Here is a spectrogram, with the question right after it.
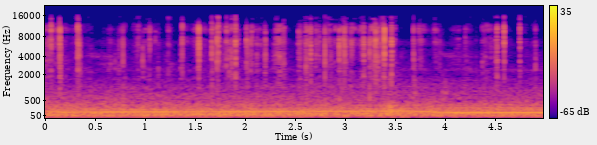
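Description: Long pink nails tap and scratch along the ridges of a black coated steel expanded-metal picnic bench in close-up. Quick, bright clicks and scrapes patter irregularly over a steady low hum that stays at an even, quiet level throughout.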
